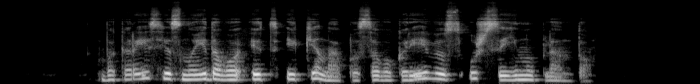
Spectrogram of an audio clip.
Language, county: Lithuanian, Klaipėda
